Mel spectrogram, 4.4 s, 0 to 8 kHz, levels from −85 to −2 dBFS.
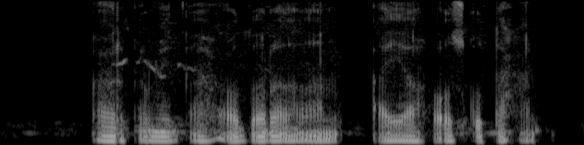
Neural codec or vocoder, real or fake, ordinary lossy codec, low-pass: none; real; none; none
